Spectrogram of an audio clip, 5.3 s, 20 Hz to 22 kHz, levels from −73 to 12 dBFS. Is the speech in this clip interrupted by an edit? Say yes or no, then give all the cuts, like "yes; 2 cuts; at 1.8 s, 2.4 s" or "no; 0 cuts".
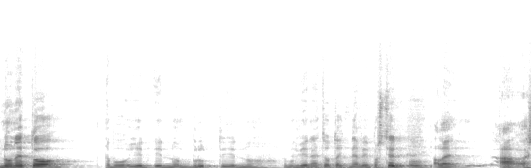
yes; 2 cuts; at 2.9 s, 4.3 s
